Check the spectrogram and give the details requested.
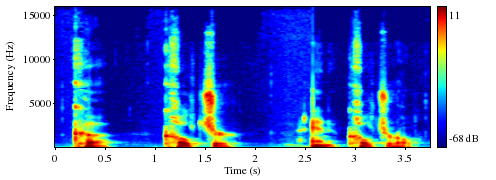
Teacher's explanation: the first syllable is a short u like cup and up uhuh make a relaxed sound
